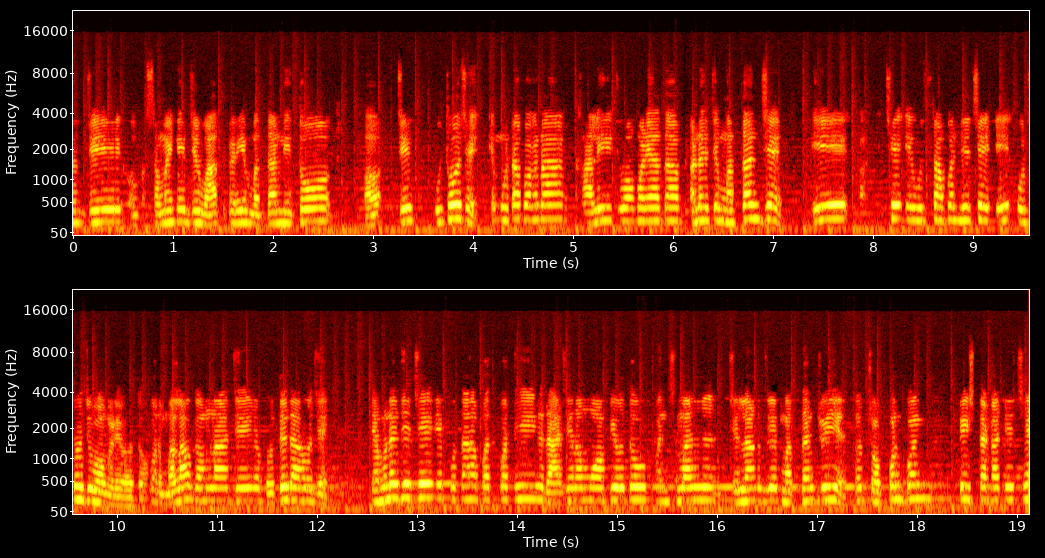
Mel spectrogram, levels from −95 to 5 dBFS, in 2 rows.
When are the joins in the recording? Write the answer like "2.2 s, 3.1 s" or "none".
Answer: 6.2 s, 10.4 s, 15.5 s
